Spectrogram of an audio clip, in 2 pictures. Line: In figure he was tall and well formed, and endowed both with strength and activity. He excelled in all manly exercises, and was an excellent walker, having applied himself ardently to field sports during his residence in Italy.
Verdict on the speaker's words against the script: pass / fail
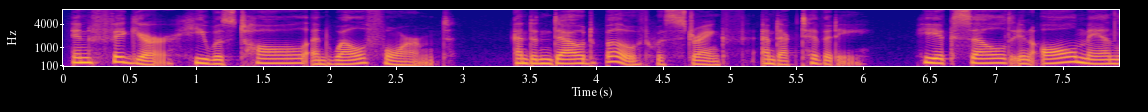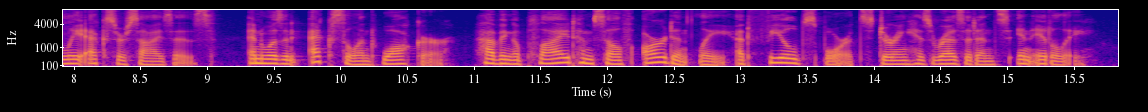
fail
